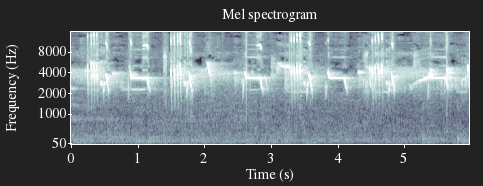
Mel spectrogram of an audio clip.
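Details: Continuous prinia singing, buzzy clipped notes alternating with clear short whistles in an energetic, repeating pattern.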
